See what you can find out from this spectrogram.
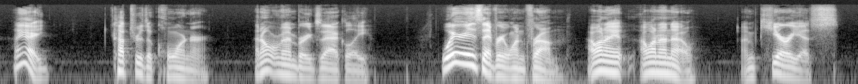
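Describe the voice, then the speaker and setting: A man with an American accent talks at a moderate pace, his pitch swinging very widely, with long, frequent pauses, a dry sound with no echo and a quiet background. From US Northeast, Connecticut. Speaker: live streamer. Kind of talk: casual chat, live gaming stream. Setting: online stream, studio. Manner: animated, chatty.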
